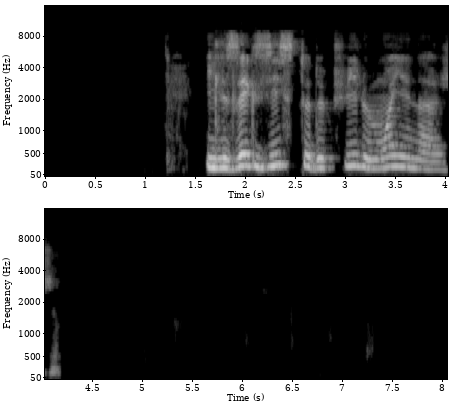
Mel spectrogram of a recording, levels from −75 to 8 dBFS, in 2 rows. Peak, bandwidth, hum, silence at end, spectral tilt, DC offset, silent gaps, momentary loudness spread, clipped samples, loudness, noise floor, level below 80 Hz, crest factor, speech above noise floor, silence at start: 0 dBFS; 9.2 kHz; none; 3.9 s; -3.5 dB/octave; under 0.1%; none; 12 LU; under 0.1%; -18 LUFS; -44 dBFS; -68 dBFS; 22 dB; 27 dB; 1.2 s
